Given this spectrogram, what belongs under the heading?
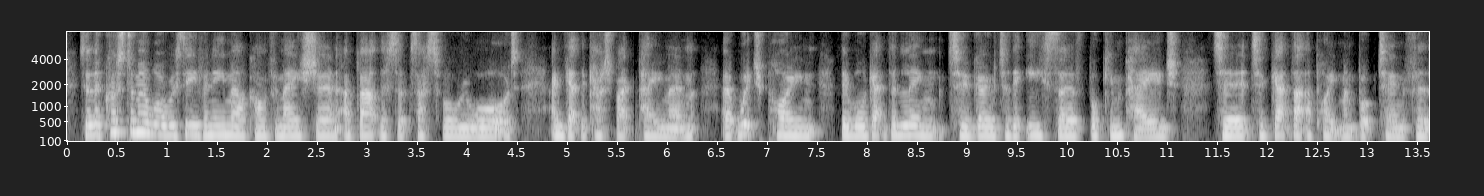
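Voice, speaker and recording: A middle-aged Yorkshire woman with a lowish, slightly mellow voice presents a webinar on mortgage rewards. She explains each slide, often using fillers and repeating words.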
